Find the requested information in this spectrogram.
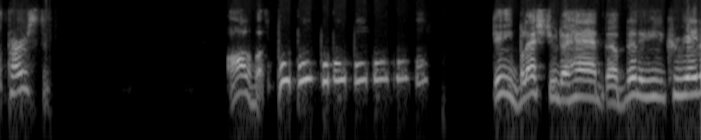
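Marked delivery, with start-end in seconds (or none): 2.8-4.3 squeaky high boops, one after another; playful high boops; high boop sound effect. Pretend. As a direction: pop them out like tiny bubbles. Mimics nations being made.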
